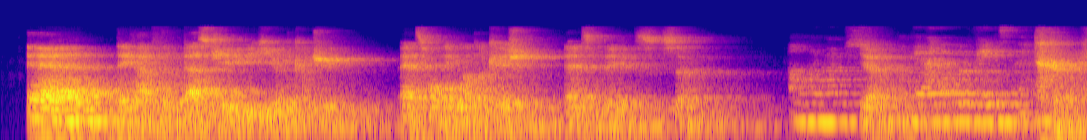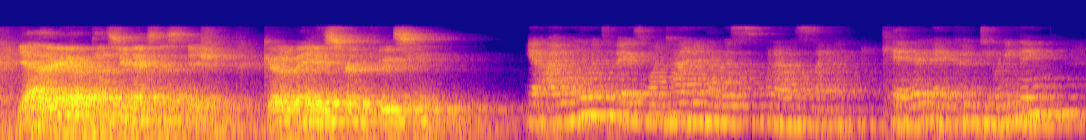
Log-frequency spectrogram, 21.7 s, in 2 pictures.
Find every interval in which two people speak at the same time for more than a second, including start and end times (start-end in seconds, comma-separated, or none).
none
